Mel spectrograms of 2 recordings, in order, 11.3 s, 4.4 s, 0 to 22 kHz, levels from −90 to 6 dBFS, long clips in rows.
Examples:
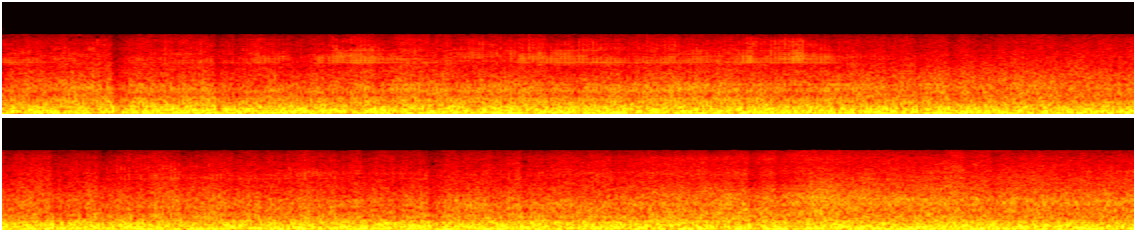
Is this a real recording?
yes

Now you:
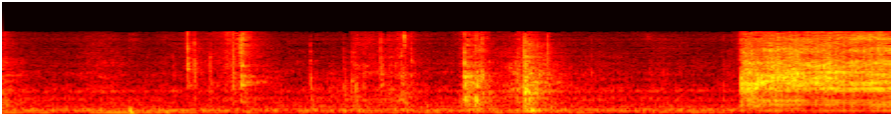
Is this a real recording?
no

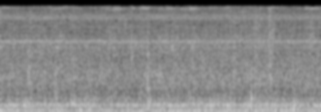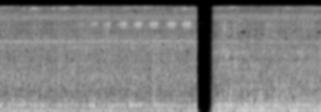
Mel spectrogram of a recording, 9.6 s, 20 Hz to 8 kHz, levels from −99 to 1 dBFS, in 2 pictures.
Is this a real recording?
no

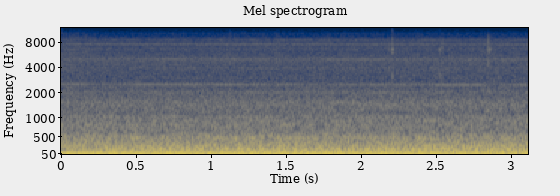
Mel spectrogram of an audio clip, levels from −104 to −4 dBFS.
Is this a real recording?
yes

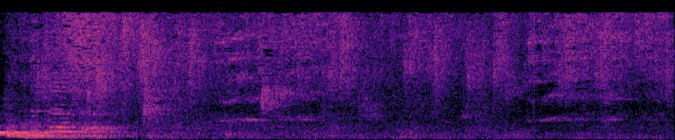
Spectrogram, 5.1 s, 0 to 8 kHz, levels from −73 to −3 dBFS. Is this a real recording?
yes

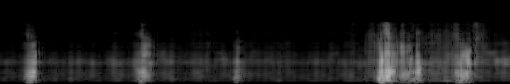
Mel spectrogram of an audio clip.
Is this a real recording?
no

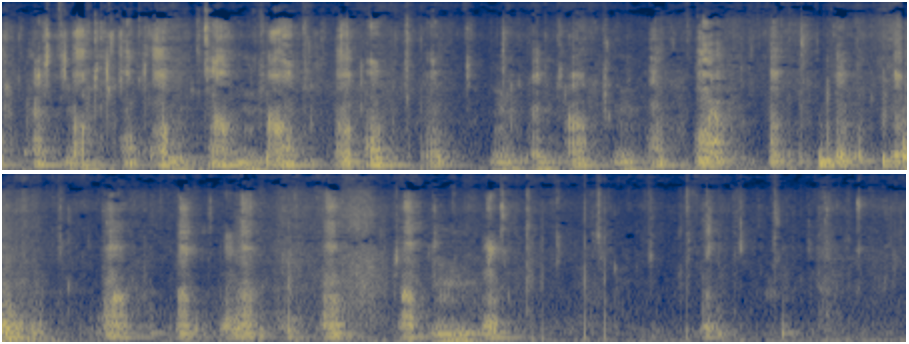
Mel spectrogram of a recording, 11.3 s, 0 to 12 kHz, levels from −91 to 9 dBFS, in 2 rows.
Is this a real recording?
no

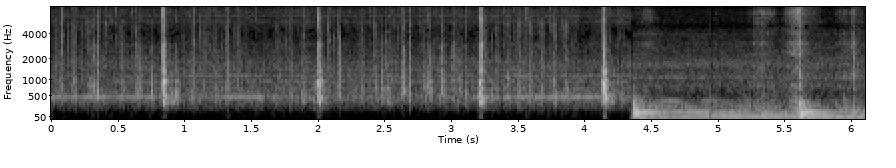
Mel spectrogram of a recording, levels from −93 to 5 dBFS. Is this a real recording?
yes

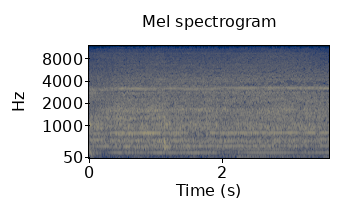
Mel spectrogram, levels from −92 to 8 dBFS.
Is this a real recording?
yes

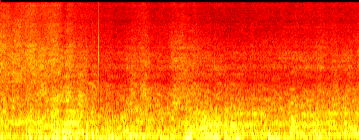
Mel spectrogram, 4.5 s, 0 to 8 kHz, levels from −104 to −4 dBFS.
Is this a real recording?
no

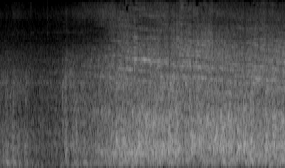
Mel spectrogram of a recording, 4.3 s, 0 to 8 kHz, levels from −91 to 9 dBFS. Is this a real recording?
yes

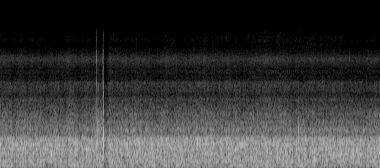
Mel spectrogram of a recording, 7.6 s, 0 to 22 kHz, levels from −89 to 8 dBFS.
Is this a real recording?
no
